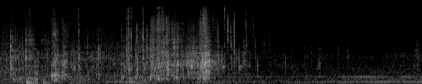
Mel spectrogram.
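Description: A few light clicks and knocks, the sharpest about two seconds in, over a faint steady low hum.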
